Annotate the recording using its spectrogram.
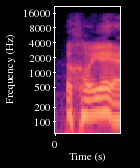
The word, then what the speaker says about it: Okoye: And she's also she's so powerful, and I love Oki's line after she has her kick-ass battle scene. – Okoye, I don't know how to pronounce her name.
